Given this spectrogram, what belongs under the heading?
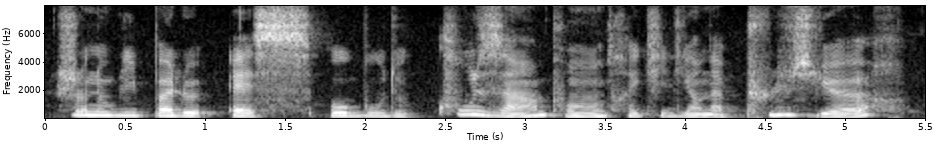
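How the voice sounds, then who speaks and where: A woman teacher, slowly dictating and correcting spelling words for young pupils, articulating each word carefully. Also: on the low side, a little mellow. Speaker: primary school teacher.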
